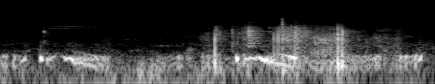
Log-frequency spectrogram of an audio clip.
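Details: Home-bred fancy satinette pigeon pair: soft low cooing notes repeated through the recording, with bursts of broadband rustling and clattering in the middle, indoors.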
